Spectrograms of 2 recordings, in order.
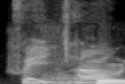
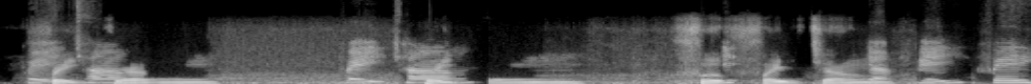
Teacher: gigi kamu yang atas itu nyatuh ke bibir, bibir bawah. Jadi kayak ada udara F gitu. Pe jadi enggak f misalnya yang yang ini ya tadi kurang kurang ada desisan aja Fe Chang gitu. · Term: Huruf F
